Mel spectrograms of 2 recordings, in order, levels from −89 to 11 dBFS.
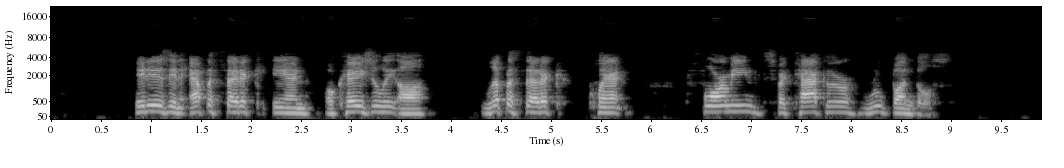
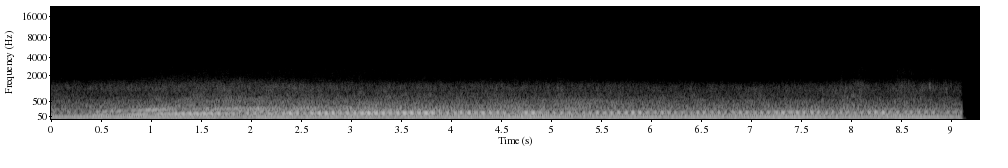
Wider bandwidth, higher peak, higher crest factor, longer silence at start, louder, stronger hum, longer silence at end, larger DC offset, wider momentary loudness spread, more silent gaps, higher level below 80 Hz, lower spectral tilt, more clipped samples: first, 5.2 kHz vs 1.6 kHz; first, -2 dBFS vs -14 dBFS; about the same, 18 dB vs 14 dB; first, 0.85 s vs 0 s; first, -18 LUFS vs -29 LUFS; neither; first, 1.1 s vs 0.2 s; neither; first, 12 LU vs 7 LU; first, 4.12-4.17 s, 5.30-5.35 s vs none; second, -62 dBFS vs -32 dBFS; second, -11 dB/octave vs -16 dB/octave; neither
